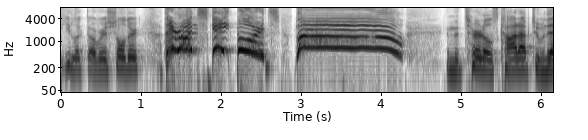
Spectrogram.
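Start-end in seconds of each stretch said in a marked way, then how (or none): 1.3-4.4 very high shrieking warning; panicked frog. Acted. Froggy warns friends about the turtles, shrieking. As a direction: squeal it up to the guys, ending in a cartoon yelp.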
